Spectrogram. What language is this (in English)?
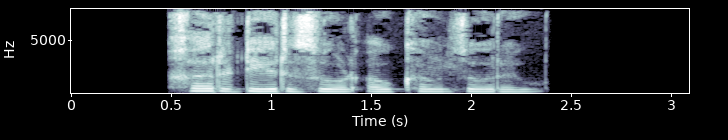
Pashto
